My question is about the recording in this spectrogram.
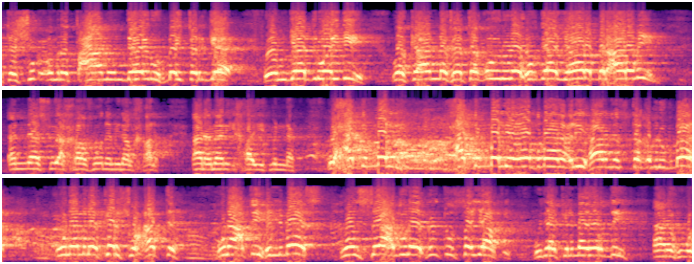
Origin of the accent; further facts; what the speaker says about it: Mauritania; نحن موريتاني.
